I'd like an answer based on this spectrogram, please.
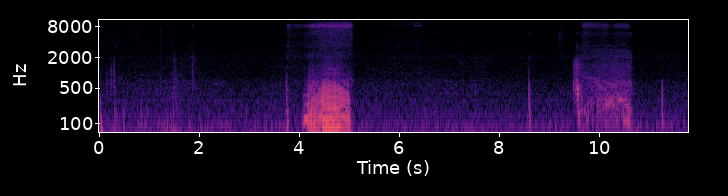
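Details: Pug asleep, giving a loud rough snore at about four seconds and a softer, longer snore near ten seconds, separated by faint snuffling breaths and small clicks against a low steady background hum.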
